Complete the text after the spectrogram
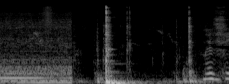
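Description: A tractor cab door slams shut with a thud.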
